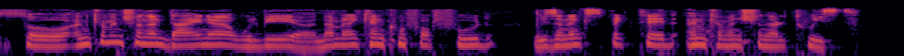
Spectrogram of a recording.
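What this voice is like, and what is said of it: French accent. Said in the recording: “I like your fake French accent. It's really working on the show.”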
